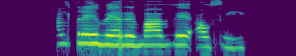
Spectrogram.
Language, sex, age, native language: Icelandic, female, 10, Thai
